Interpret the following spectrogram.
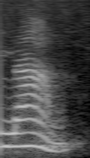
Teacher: but actually the letter B is absolutely silent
